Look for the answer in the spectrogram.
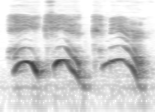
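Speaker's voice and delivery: very high, friendly falsetto call; squeaky high Elmo-ish kid voice. Shown as a demonstration. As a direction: pitch way up like talking to a toddler. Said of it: "the higher voice is friendly".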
